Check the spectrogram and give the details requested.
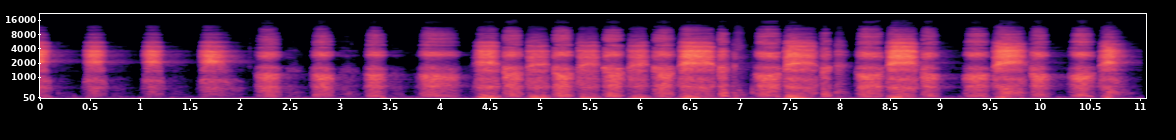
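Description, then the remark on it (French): A short rhythmic breathing sequence (a rhythmic breath solfège): a steady series of sharp breaths, evenly spaced at first, then speeding into quicker, denser bursts of inhales and exhales with no talking. “C'est un petit solfège qui permet de fluidifier la respiration, fluidifier le souffle, pratiquer et fluidifier son instrument pour bien qu'il résonne.”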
